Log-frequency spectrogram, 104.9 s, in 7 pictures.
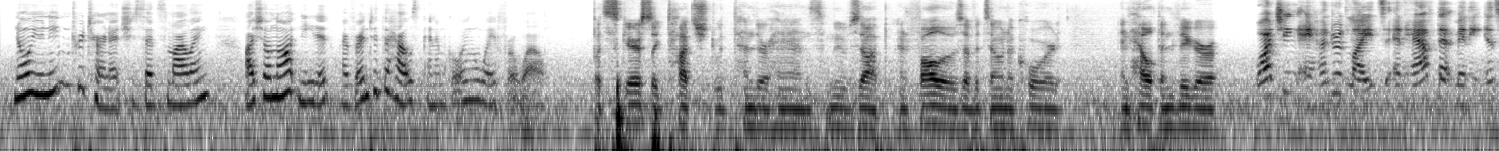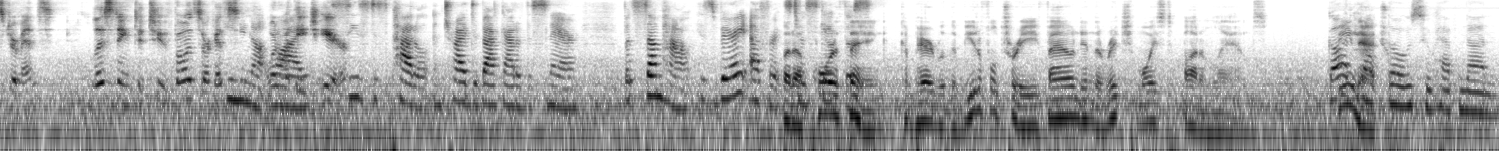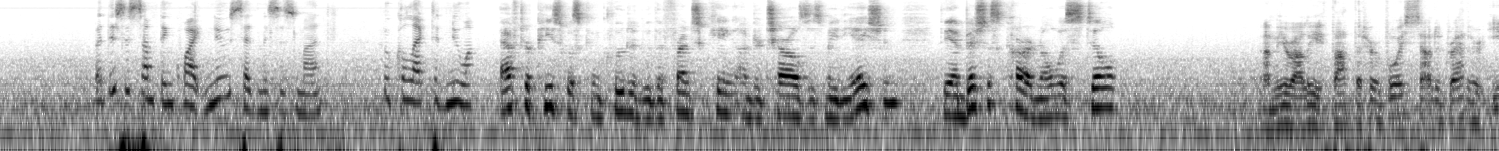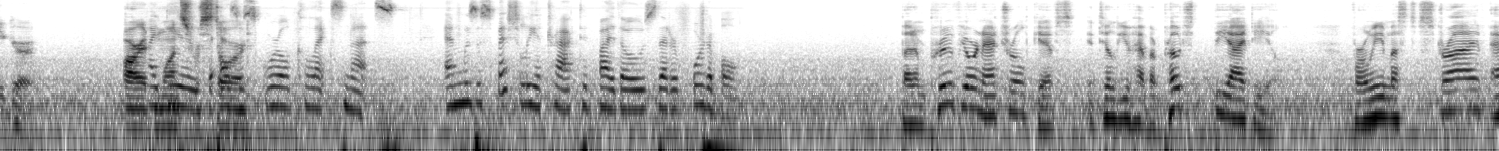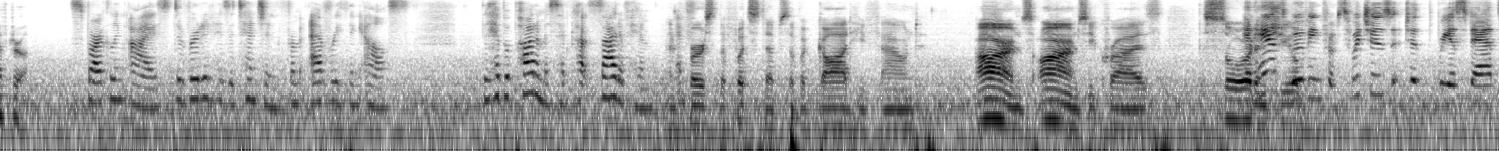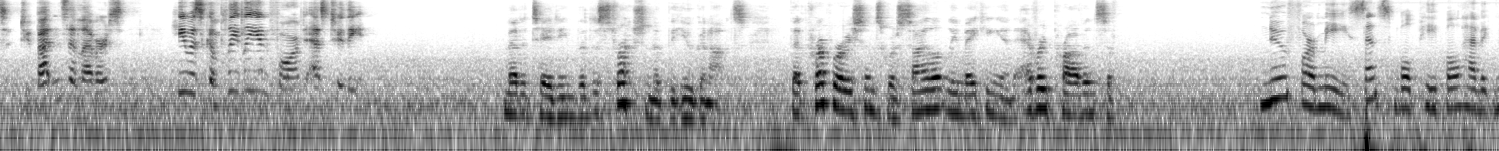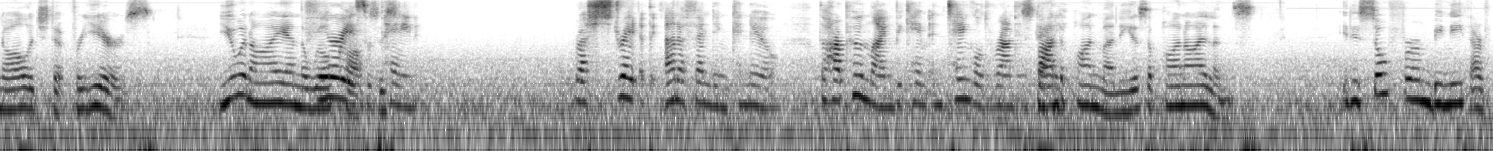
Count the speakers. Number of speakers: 8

